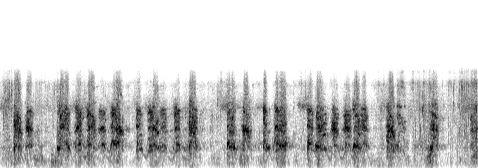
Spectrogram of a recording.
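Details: Dog on its first encounter with a wild boar, barking steadily and hard, roughly two to three loud harsh barks per second without pause.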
